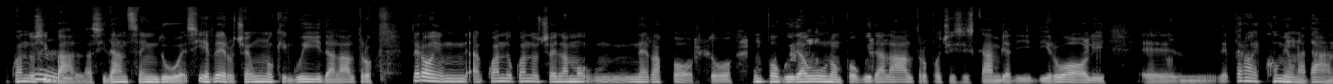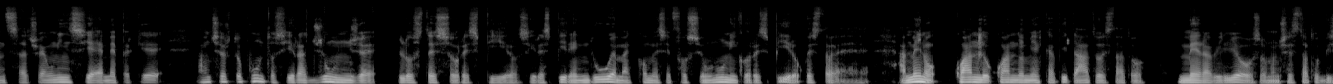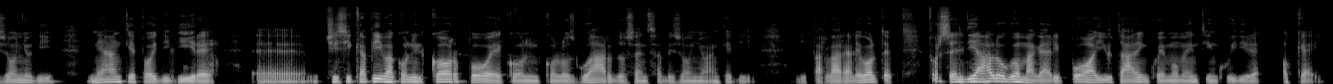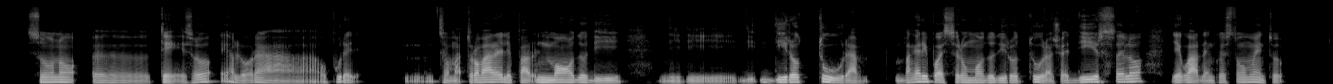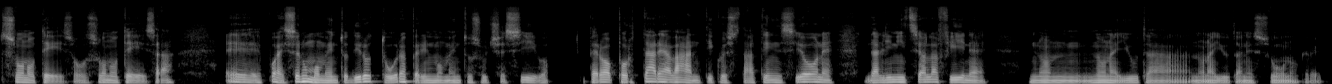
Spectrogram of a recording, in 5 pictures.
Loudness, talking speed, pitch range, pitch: -26 LUFS, 165 wpm, 90-110 Hz, 100 Hz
